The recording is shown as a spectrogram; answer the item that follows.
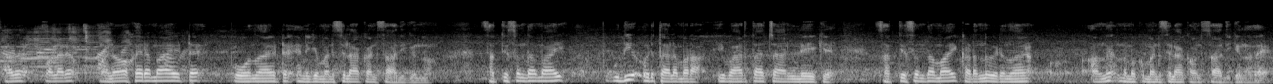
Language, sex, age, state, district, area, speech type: Malayalam, male, 45-60, Kerala, Kottayam, urban, spontaneous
